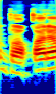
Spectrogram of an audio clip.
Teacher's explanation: قاف مستعلیہ حروف ہے، پور پڑھیں گے، واو مد کی وجہ سے تھوڑا سا کھینچیں گے بھی۔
